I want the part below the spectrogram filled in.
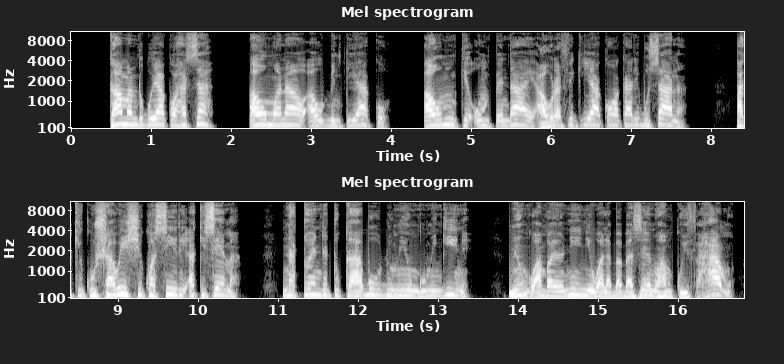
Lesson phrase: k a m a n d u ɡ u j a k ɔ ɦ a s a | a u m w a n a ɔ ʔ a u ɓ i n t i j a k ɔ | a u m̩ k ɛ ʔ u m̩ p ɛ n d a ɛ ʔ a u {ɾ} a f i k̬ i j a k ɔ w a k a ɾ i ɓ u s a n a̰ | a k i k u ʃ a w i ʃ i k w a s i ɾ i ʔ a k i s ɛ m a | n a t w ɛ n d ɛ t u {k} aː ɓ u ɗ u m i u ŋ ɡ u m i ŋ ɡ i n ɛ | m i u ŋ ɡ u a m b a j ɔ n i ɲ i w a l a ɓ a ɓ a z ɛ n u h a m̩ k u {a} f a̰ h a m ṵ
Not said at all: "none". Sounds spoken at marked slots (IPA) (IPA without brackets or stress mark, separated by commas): ɾ, k, i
